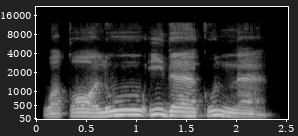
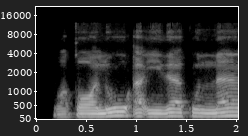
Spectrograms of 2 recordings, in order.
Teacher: Ya, jadi bukan nanti diganti dengan bukan aida tapi ida, ya. Jadi hamzanya dibuang, hamzah istifhamnya dibuang, diganti dengan waqalu ida kunna, ya.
